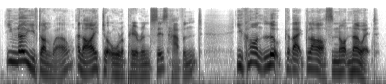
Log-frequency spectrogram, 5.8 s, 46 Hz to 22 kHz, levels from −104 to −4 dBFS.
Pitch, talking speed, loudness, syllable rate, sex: 140 Hz, 215 wpm, -18 LUFS, 5.1 syllables/s, male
